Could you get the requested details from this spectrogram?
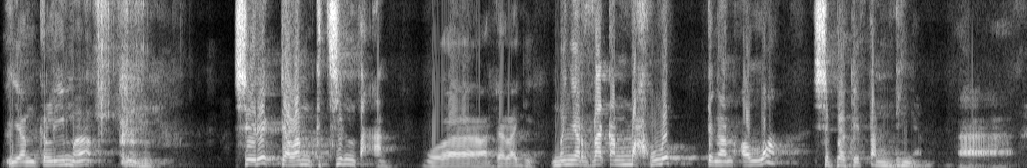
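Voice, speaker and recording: A man giving a religious study lecture to a congregation, chatty, joking and laughing with his listeners, slowing to stress key terms. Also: a little high. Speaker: Islamic preacher. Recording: echoey hall reverb.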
